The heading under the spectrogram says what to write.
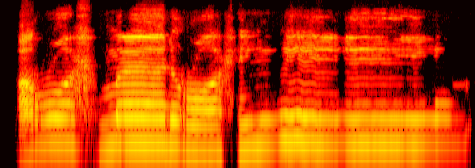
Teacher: datar plus Ayunan ya di ujungnya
